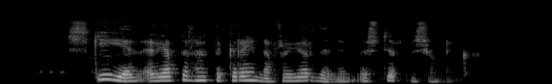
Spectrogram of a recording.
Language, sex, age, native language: Icelandic, female, 50-59, Icelandic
